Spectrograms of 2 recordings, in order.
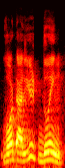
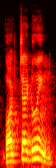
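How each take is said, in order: First: Every word is said fully and separately. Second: The words are blended into shortened slang forms.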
